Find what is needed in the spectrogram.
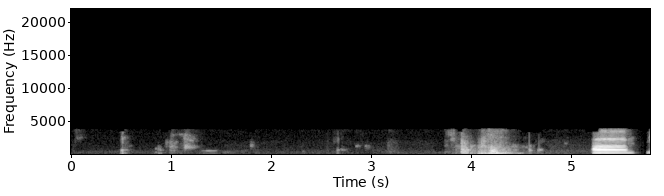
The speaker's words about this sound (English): Close the door, please. Would you? Thank you.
